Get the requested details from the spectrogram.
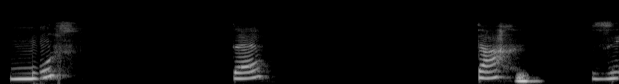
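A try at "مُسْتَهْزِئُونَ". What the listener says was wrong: தஹ் அல்ல, பெரிய ஹே தானே அது. தஹ்.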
